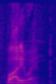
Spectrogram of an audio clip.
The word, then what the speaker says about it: Nwadiwe: Iffy Nwadiwe. The N is silent. That's the trick. – That one always bumps me. – Yeah. – Yeah. Nwadiwe.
